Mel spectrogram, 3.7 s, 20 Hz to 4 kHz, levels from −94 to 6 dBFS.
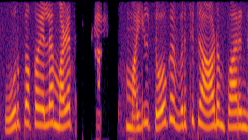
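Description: From 1.12 to 1.66 s the talker's level drops sharply, by about 40 dB at its deepest. This is speech suppressed in double talk, likely from the echo canceller turning down both sides at once. At 1.78 to 1.82 s a brief, faint scrap of the other side's voice leaks through, about 35 dB below the talker, likely because echo removal fell short. From 2.13 to 2.2 s a shorter, milder dip of about 10 dB follows in the same way.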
